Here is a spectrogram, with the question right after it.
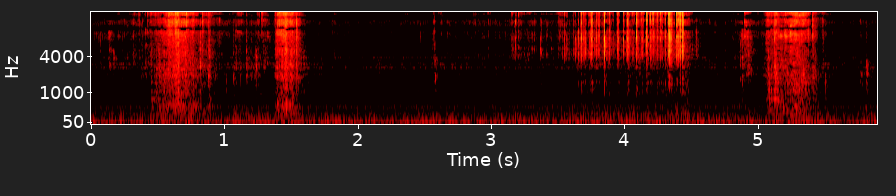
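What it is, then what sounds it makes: Soap bar being scraped. A blade scrapes the grid-scored surface of a solid light-blue soap bar, cutting it into small cubes. The scraping comes as soft, bright, crunchy bursts, with a denser run of crackly crunching in the middle, over a quiet background.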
